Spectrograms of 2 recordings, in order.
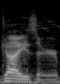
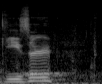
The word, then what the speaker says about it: geyser: I know it's pronounced geyser, but in Xenoblade Chronicles, they pronounce it geezer.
